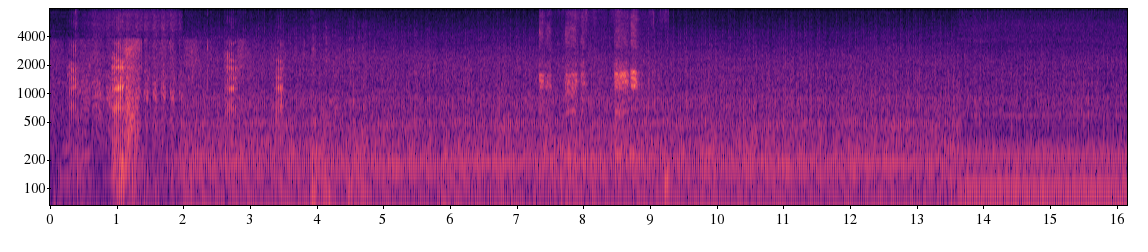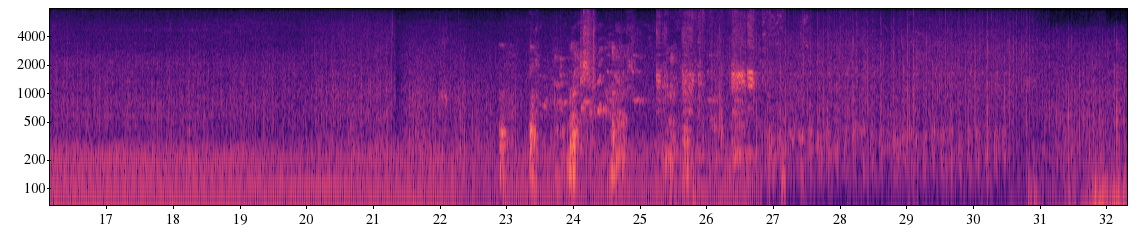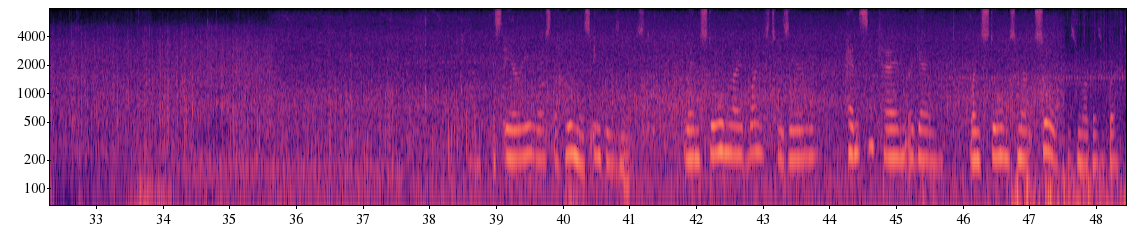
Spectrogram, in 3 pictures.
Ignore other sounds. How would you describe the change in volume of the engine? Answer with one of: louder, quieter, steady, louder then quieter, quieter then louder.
quieter.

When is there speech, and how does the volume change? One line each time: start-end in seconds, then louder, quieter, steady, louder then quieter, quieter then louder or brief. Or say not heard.
38.5-48.4 steady.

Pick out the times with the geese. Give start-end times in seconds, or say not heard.
7.3-9.3, 25.2-27.2.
